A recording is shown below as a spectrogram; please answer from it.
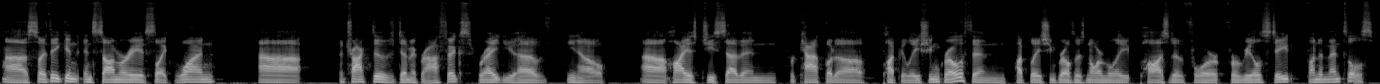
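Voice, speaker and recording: A Canadian man gives a podcast interview as a real estate advisor. He talks in a low, even, level tone and keeps restarting his phrases with lots of fillers. The sound is close and dry. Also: moderate pace, no room sound. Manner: hesitant, many fillers and restarts.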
